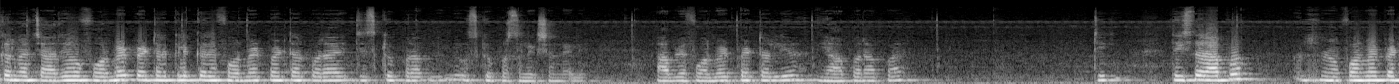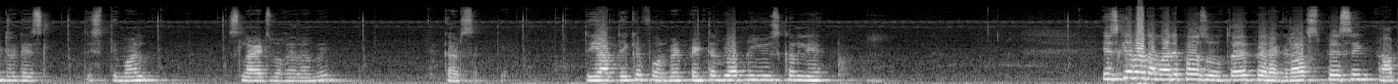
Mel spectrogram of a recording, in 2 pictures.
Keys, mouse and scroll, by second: 24.7-27.9 drag.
